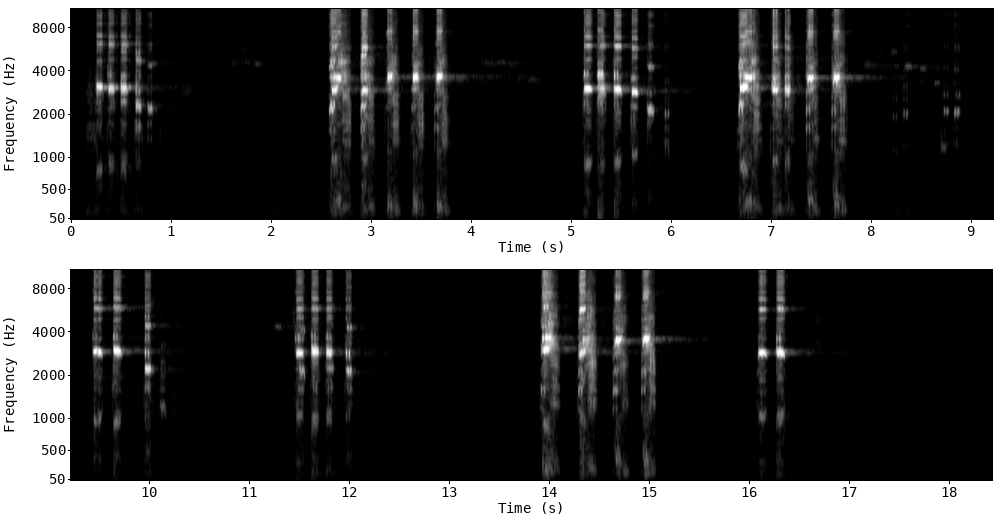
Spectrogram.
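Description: Adult bald eagle calling close to the microphone: about eight bursts of high, piping staccato notes, four to six quick notes in each burst, with short pauses between the bursts.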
